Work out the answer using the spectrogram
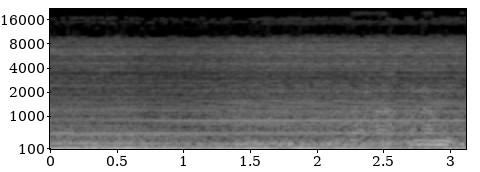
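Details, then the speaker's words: Old R22 ducted split system with piston expansion valve, after a leaking suction access valve was addressed, the failed crankcase heater replaced and refrigerant topped up, run a further 10 minutes in heating: 10.6K superheat, looking good. Even compressor hum, steady fan whir, no rattles; normal running. "Yeah, 10.6K superheat, happy with that. Yeah, about 10. Pipe temp. Yeah, looking good."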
